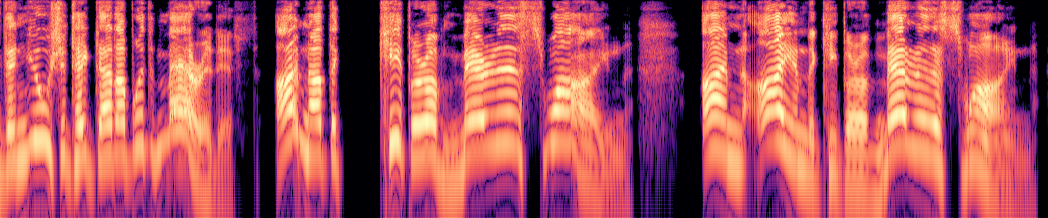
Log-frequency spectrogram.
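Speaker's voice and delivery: high, hammed-up indignant delivery; indignant mock retort. Castmate disowns Meredith's wine, mock-indignant. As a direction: imitate a castmate protesting in high-pitched indignation. Acted reality-show quarrel.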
